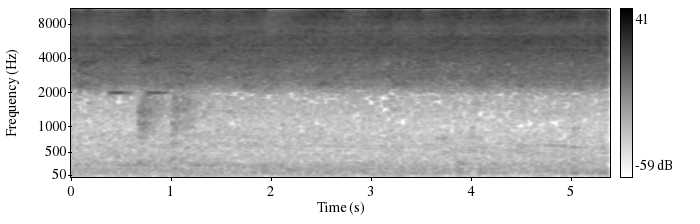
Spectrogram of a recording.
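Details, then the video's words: Loud cicadas on Gunung Geulis, Bogor, West Java, Indonesia, on a morning near a vehicle parking area: an intense high, steady buzz with slight rhythmic pulsing, plus brief faint lower tones early on. "Relaksasi Suara Tonggeret || Santuy Pagi Ditemani Suara Tonggeret"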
